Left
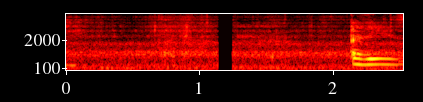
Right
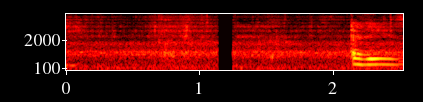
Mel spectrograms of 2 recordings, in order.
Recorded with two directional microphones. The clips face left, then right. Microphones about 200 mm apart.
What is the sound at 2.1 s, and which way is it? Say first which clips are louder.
Speech: left 1 dB; 5° left (ahead or behind).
